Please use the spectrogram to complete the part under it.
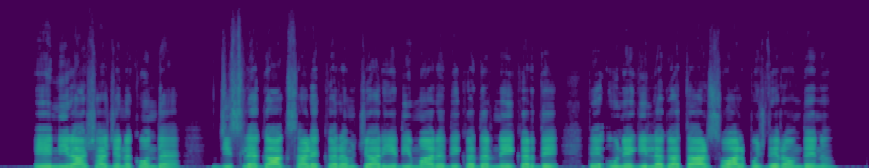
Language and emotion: Dogri, sad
